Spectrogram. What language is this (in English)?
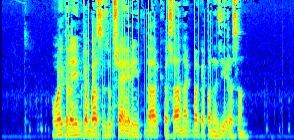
Ormuri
